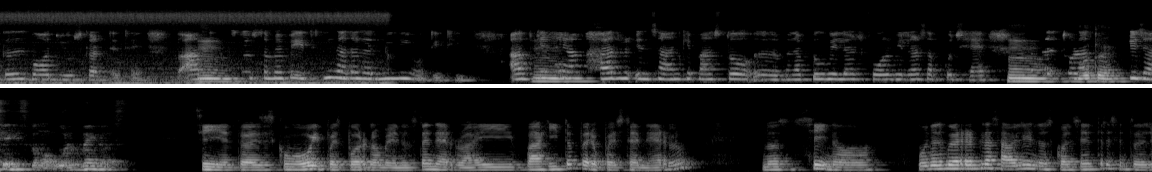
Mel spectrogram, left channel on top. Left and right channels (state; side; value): different; both; correlation -0.01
